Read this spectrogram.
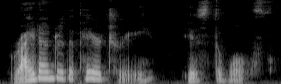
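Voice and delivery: plain reading voice

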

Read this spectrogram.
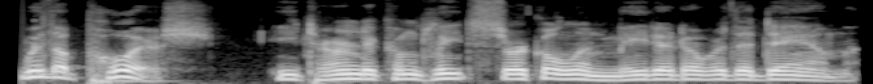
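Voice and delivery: ordinary delivery

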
